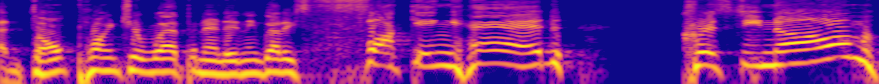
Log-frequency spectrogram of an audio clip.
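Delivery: heated, fed-up, worked-up angry outburst, high pitched. Reacting to news about Kristi Noem, worked up and angry. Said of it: "I'm so fucking worked up about this".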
